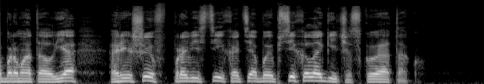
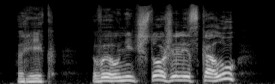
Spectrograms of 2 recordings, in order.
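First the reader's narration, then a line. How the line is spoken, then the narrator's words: Amazed exclamation. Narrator (Russian): изумленно воскликнул Дриан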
